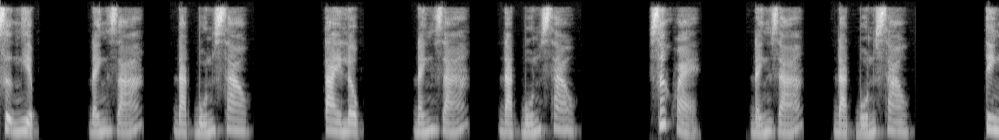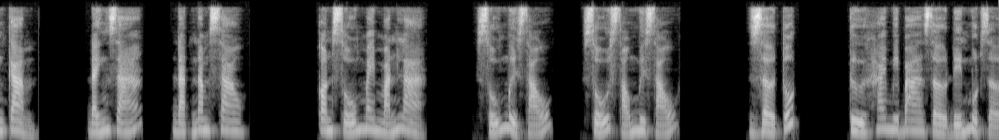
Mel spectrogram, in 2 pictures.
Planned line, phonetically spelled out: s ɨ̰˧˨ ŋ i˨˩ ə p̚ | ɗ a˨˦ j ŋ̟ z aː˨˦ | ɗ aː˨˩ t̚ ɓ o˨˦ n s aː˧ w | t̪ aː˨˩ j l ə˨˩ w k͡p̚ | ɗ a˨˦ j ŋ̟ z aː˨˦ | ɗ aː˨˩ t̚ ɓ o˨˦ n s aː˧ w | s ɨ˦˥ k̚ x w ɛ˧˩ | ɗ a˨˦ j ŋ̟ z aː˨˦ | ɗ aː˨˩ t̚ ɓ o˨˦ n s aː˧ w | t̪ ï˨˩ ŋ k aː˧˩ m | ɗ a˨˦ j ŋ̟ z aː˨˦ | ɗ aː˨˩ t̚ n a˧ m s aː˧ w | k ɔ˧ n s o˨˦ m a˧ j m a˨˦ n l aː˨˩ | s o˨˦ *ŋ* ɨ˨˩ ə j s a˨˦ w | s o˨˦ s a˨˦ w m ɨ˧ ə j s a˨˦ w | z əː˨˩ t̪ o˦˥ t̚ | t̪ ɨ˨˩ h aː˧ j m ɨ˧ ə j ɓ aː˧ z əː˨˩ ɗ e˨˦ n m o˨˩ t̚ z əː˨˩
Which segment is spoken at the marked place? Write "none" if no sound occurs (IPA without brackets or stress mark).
m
